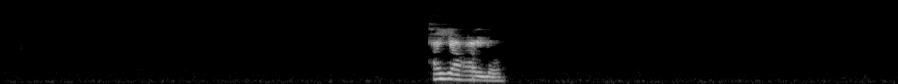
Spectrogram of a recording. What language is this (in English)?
Inupiaq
